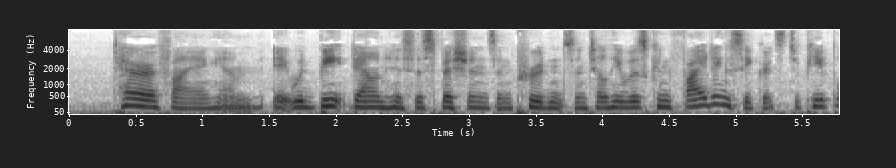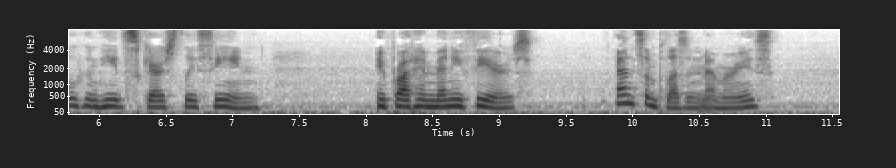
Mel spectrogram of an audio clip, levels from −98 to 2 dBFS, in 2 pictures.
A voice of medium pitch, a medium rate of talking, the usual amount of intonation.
Yes: medium, 170 Hz; average, 160 wpm; average, 3.7 semitones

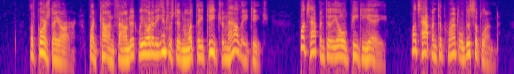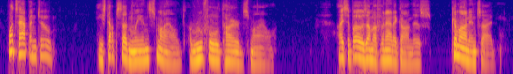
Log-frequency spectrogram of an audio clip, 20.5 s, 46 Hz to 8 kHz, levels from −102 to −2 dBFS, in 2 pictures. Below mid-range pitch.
Yes: low, 130 Hz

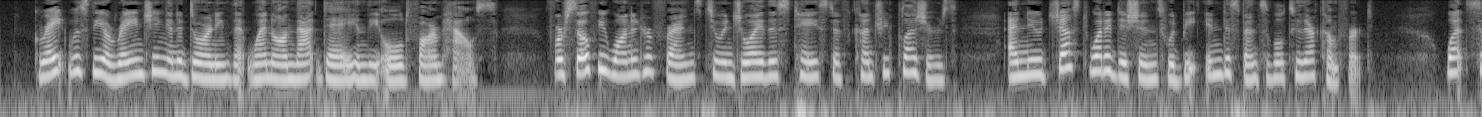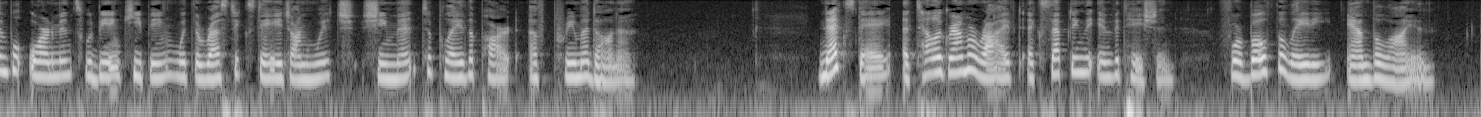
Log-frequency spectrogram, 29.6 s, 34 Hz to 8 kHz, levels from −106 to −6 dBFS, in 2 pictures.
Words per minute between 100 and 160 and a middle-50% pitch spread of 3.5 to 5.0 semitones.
Yes: average, 150 wpm; average, 3.8 semitones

